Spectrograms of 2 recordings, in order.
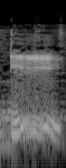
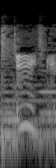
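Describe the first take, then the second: First: It sounds flirty. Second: It sounds happy.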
